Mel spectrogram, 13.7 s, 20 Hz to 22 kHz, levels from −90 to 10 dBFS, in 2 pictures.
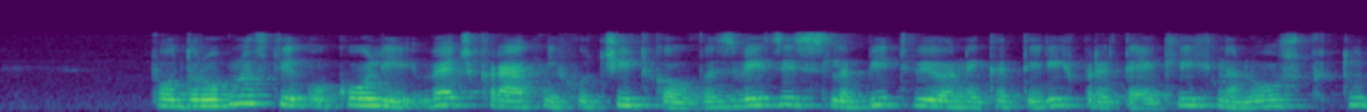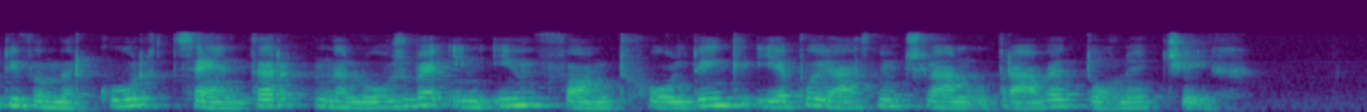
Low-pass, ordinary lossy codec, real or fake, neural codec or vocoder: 7.2 kHz; none; real; none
